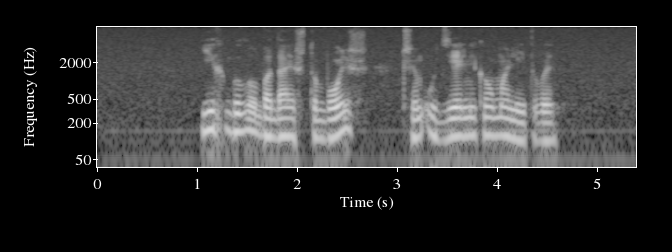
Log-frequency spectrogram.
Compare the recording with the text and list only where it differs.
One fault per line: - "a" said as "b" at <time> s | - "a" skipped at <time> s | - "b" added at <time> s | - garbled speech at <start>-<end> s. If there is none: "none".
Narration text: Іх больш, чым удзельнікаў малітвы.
- "было бадай што" added at 1.4 s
